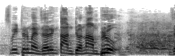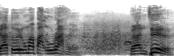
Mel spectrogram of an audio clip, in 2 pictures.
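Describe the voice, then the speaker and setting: A young man with a high, light voice works through a stand-up set on a studio stage. He tells his stories in an animated way, acting out voices and sound effects. The audience laughs loudly over a noisy broadcast sound. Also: normal speed, crowd noise. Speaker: stand-up comedian.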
